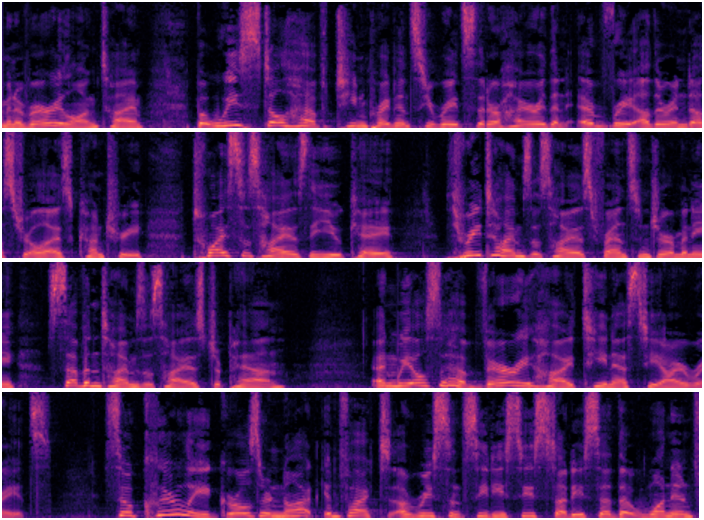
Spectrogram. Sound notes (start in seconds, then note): none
